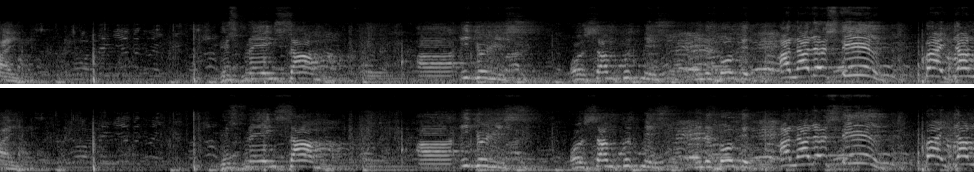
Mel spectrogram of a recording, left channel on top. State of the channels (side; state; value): left; noise; rumble, 17 dB below the sound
